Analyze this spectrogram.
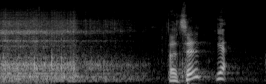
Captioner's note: whirring; processor stops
